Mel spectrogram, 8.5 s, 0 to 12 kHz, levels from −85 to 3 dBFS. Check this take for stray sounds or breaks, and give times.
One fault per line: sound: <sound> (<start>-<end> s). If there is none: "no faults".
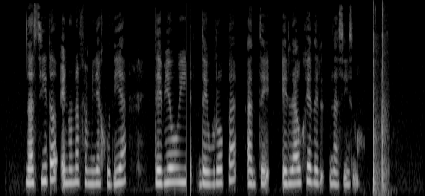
sound: dropout (3.7-3.8 s)
sound: thud (7.4-7.8 s)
